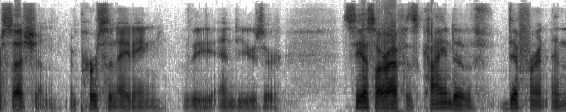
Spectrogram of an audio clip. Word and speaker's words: CSRF: on the list is I guess the security folks will pronounce it as C surfing because that's fun to say it's actually csrf cross site request forgery so uh the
